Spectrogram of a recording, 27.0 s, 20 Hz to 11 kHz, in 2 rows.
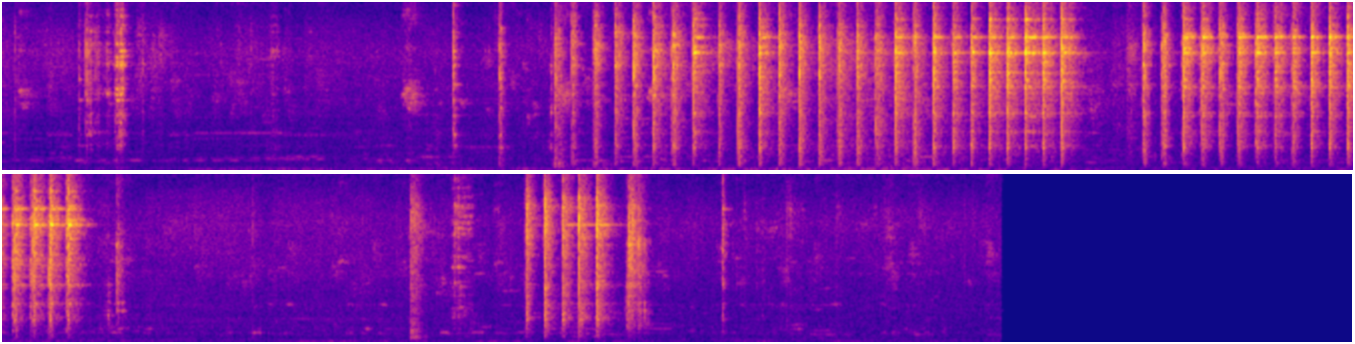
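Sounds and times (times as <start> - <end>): hammer blows on sheet steel: 5.0 - 14.4.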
